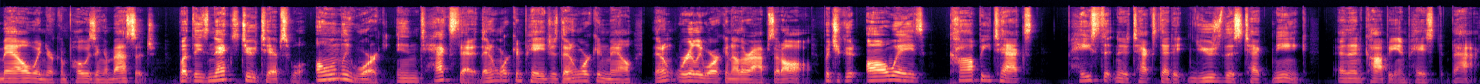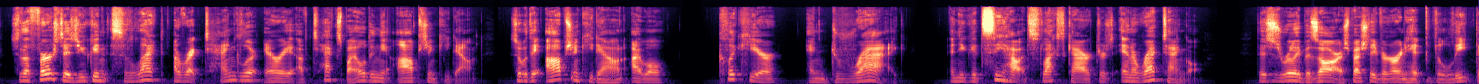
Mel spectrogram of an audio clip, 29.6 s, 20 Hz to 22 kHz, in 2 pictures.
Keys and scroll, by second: 28.9 BackSpace.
